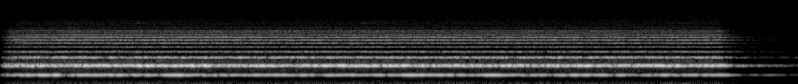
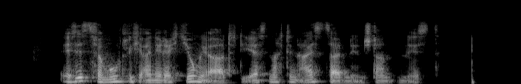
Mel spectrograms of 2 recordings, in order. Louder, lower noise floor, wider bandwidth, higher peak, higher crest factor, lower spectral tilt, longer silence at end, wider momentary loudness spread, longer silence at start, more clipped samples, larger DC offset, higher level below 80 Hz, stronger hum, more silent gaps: first, -19 LUFS vs -28 LUFS; second, -47 dBFS vs -70 dBFS; first, 9 kHz vs 7.8 kHz; about the same, -8 dBFS vs -8 dBFS; second, 12 dB vs 22 dB; second, 0 dB/octave vs -5.5 dB/octave; about the same, 0.4 s vs 0.45 s; second, 4 LU vs 11 LU; second, 0 s vs 0.6 s; neither; neither; second, -64 dBFS vs -52 dBFS; neither; neither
